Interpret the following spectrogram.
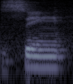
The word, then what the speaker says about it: Xing: I think it's pronounced Sing, although it's Xing.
